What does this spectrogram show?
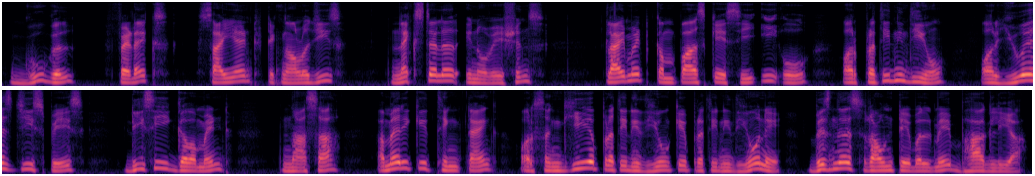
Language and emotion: Hindi, neutral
